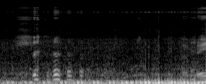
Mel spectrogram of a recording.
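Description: A man laughing briefly over a steady low rumble.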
